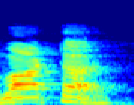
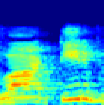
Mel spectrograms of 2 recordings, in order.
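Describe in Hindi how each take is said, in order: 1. दूसरा स्वर 'uh' जैसा लगता है। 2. दूसरा स्वर 'ee' जैसा लगता है। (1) "यहाँ अ पढ़ रहे हैं" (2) "वाटिर भी नहीं पढ़ रहे हैं"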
